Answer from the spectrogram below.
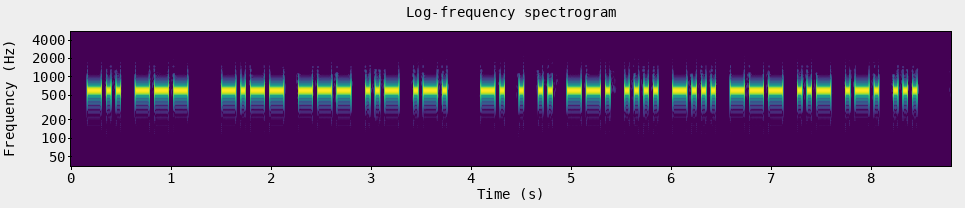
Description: Morse code, heard as a keyed tone, about 25 wpm, 600 Hz. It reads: DO YOUR NEIGHBOURS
